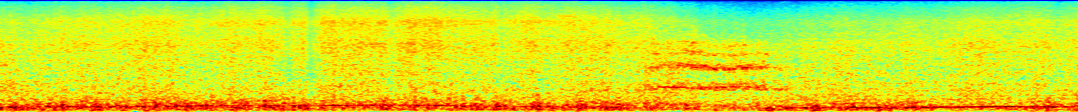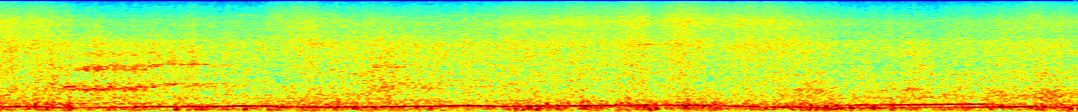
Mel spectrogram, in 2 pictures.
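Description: Street car's engine under varying throttle through an autocross run, its pitch rising and falling, over heavy wind noise. Tires squeal briefly twice, about five seconds in and again about nine seconds in.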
